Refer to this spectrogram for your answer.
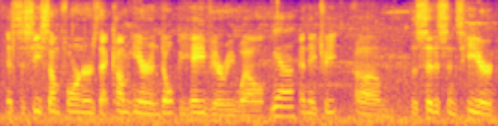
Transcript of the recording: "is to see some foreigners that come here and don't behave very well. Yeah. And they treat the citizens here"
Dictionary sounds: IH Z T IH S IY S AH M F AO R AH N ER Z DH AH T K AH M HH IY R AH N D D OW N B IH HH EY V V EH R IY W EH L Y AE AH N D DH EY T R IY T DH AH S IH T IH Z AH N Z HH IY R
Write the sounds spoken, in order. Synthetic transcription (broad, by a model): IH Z T IH S IY S AH M F AO R AH N ER Z DH AH T K AH M HH IY R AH N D D OW N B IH HH EY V V EH R IY W EH L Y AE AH N DH EY T R IY T DH AH S IH T IH Z AH N Z HH IY R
